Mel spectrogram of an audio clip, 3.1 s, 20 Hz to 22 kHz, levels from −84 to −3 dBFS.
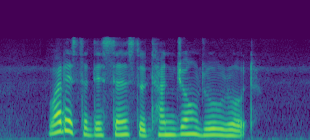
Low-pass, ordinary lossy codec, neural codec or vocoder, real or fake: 7.2 kHz; none; codec, 16 kHz, 2 kbps, FunCodec, trained on LibriTTS, 25 frames a second; fake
